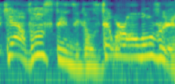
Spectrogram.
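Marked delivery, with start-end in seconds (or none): 0.1-1.0 high, jumpy retold voice; imitating scared brother. Little brother confirming what he saw, imitated as scared. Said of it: "And he was scared". 1.3-2.3 very high, rattled retelling; imitating scared brother. Little brother reporting the animals to his older brother, imitated as scared. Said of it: "And he was scared".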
